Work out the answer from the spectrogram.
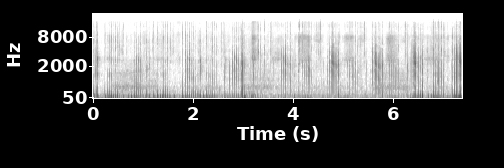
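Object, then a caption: Wooden segmented shark toy. Fingers scratch and tap along the wooden slats of a wooden segmented shark toy held upright. Dense, rapid scratchy rasps and dry clicking taps come in quick bursts, with a heavy low rumble under bright, crinkly edges. The clip grows louder and sharper near the end.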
